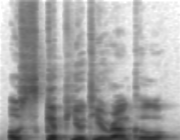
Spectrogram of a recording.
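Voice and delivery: loud, irritated outburst; a touch of an angry bellman; angry exclamation. A narrator's reading. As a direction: snap at him impatiently. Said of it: "the bellman exclaimed as he angrily tingled".

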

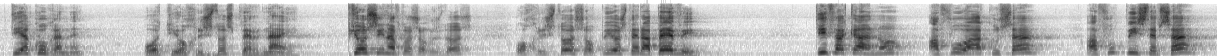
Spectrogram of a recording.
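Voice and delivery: sermon rising to high, loud questions; preaching, building. Real, not acted. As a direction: build from firm to loud, stretching the last phrases. (κήρυγμα που δυναμώνει, με φωνή όλο και πιο ψηλή)

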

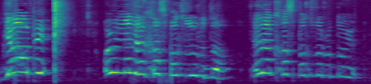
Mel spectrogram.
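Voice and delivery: high, loud exasperated complaint; exasperated yelling. Real, not acted. Gamer yelling at the lagging game, high and exasperated. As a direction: whine loudly at the game.

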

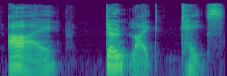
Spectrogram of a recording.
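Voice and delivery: low, downcast and halting; glum dislike. Shown as a demonstration. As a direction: say it glumly, dropping right down. Modelling dislike of cakes.

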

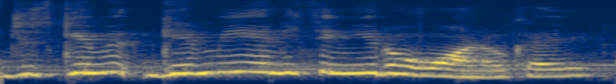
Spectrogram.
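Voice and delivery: ordinary talk

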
